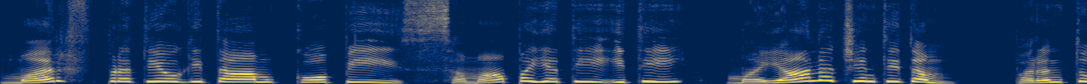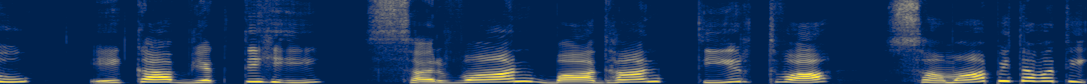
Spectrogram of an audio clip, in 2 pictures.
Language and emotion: Sanskrit, surprised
